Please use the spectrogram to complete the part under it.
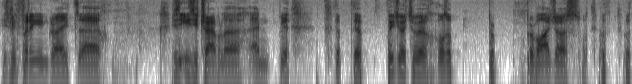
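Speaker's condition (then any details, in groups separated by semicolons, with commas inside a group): Stutter; childhood onset after rat poison ingestion and near-fatal hospitalization, Dr. Bird, Blank Center: genetic, incurable; adult, stuttering over 20-25 years, learned four years ago not curable; severe in childhood, withdrew socially, avoided telephone and public speaking; repeated sounds, repeated words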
